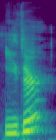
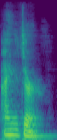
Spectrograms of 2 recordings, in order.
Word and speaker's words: either: on to either or pronunciation here is either or either whichever you like the same with neither or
